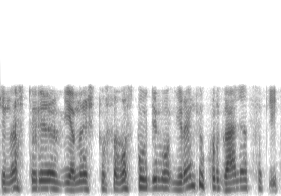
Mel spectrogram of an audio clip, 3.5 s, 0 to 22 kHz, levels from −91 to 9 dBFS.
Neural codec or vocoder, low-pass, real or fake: codec, 44.1 kHz, 3.4 kbps, Pupu-Codec; 3.6 kHz; fake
